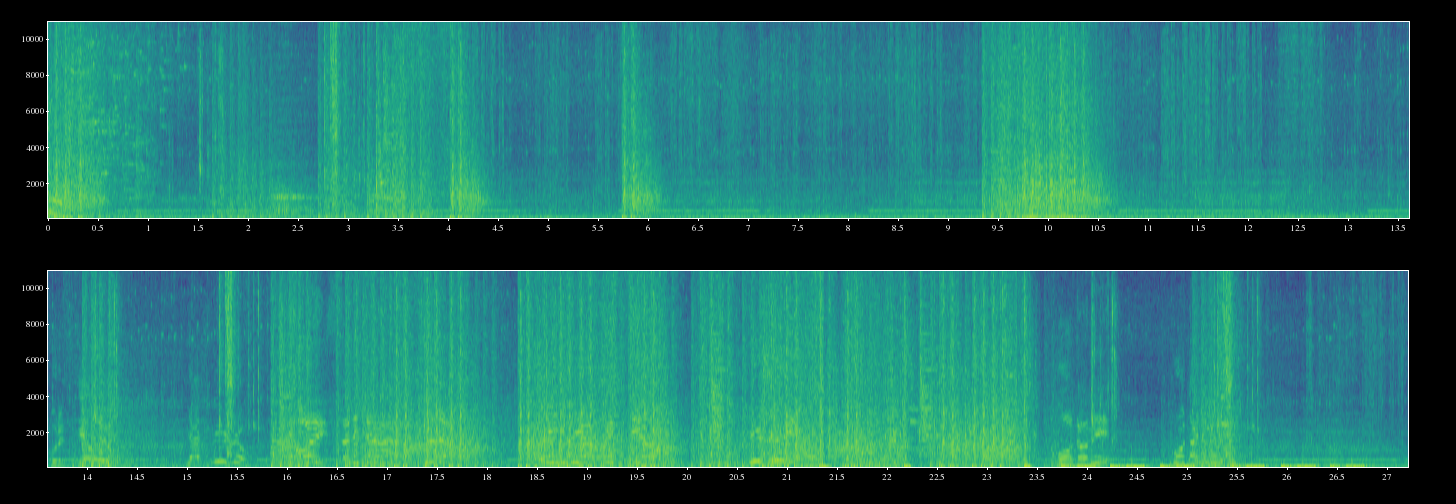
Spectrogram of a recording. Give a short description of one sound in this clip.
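Automatic gunfire rattles in short, loud bursts indoors.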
